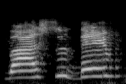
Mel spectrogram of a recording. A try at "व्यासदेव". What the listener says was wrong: नहीं बेटा, देखो एक मिनट, वी ए है कि वी वाई बीच में आता है ना, तो क्या होता है? व्यासदेव, वासुदेव नहीं है, व्यासदेव, वासुदेव कृष्ण हो जाते हैं फिर, ठीक है, फिर से बोलो।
